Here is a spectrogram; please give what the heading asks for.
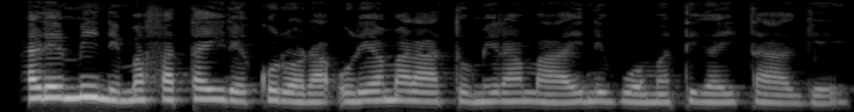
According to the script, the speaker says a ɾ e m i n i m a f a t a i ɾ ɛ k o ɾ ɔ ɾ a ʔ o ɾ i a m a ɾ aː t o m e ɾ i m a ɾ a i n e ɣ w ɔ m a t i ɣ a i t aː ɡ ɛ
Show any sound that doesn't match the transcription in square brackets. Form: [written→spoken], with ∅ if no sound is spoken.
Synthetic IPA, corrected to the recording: a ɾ e m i n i m a f a t a i ɾ ɛ k o ɾ ɔ ɾ a ʔ o ɾ [i→e] a m a ɾ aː t o m e ɾ [i→a] m a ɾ a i n e ɣ w ɔ m a t i ɣ a i t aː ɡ ɛ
